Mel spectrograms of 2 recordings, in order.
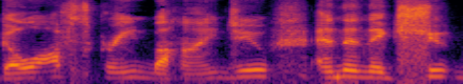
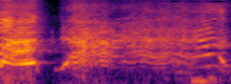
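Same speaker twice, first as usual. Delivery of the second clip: put-on very high, loud, childish screaming outburst; 6 dB louder than usual. Retelling throwing a controller out the window as a kid, imitating a child screaming. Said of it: "And I'm and I'm screaming".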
